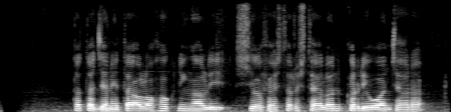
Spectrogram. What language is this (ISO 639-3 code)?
sun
